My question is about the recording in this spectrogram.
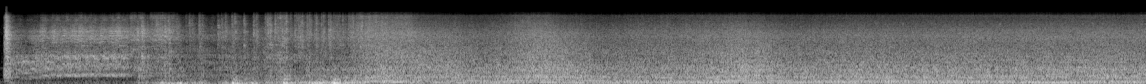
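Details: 1989 Ford F150 XLT Lariat, 5.0 L fuel-injected V8, real cold start after a week under rain, snow and ice: short crank, catches, settles into steady even fast idle, no misses or knocks. Normal cold start.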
